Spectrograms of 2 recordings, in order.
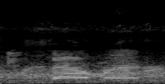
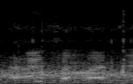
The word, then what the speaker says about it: Newfoundland: Mispronounce it Newfoundland, but Newfoundland.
